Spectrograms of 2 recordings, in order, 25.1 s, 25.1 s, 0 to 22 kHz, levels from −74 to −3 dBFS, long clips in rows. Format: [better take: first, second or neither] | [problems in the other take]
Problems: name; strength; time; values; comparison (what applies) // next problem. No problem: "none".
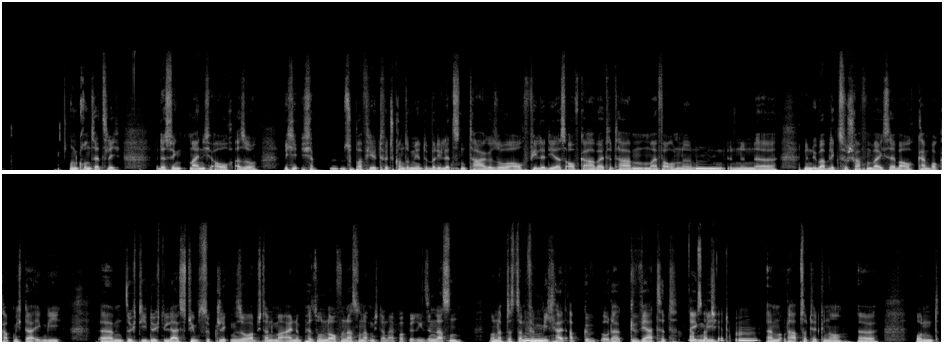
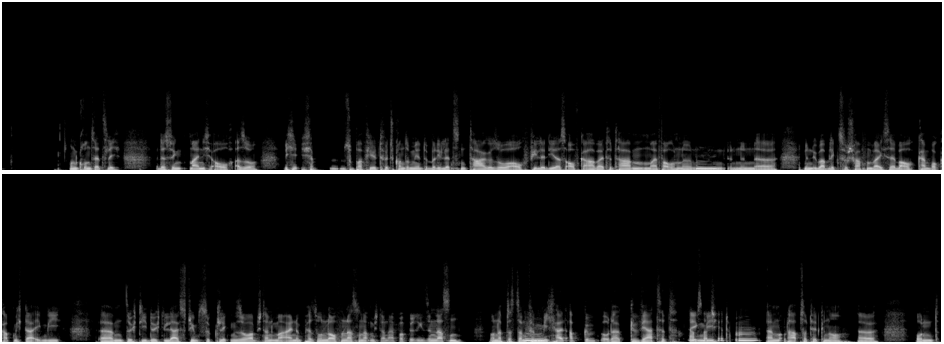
first | muffled; slightly; fading above 2.5 kHz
